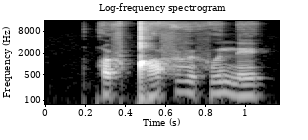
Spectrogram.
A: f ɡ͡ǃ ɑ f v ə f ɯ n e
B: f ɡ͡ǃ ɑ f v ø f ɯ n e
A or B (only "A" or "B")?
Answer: B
